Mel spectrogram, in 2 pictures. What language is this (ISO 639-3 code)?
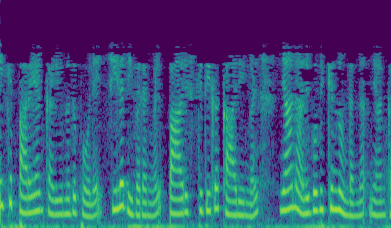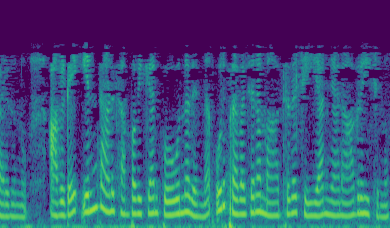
mal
